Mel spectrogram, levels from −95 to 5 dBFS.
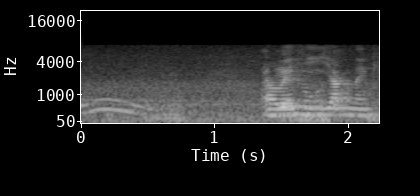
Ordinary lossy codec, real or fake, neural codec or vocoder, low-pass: none; real; none; 7.2 kHz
